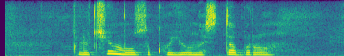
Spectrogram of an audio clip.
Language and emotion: Russian, sad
